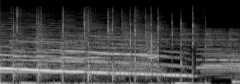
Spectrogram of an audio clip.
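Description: Two people clapping their hands rapidly, about eight to ten claps a second, over a long pitched tone that slides steadily down.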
